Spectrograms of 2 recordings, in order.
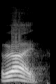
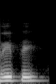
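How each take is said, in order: First: The vowel sounds like 'eye' with no final vowel. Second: The vowel sounds like 'ee' with a final vowel. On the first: The speaker calls it right. "হয়েছে কি রাইপ" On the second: The speaker calls it wrong. "তাহলে এটি হওয়ার কথা রিপি বা রিপে, কিন্তু না"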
